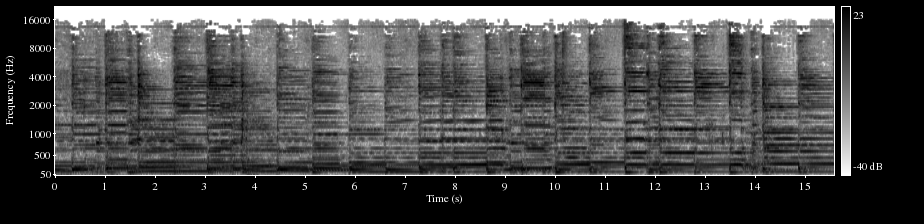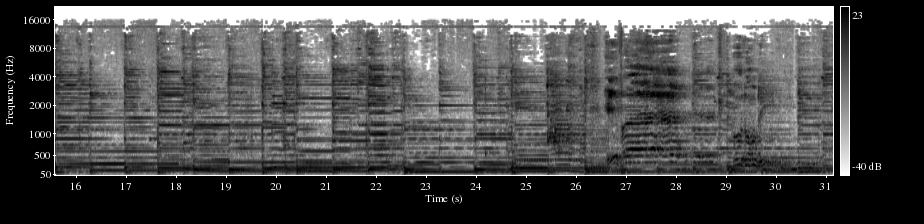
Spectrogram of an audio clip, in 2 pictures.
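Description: Instrumental break in a country song: acoustic guitar strummed in a steady rhythm, with a melody line played over it and a wavering, held lead line in the last few seconds.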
